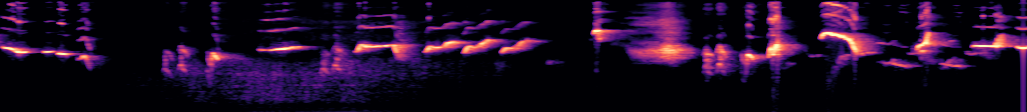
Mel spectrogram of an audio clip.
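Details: Oriental magpie-robin in excited song meant to provoke others to answer and fight, mixing clear slurred whistles, chirps and harsh notes, with a soft rushing noise in the background early on.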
